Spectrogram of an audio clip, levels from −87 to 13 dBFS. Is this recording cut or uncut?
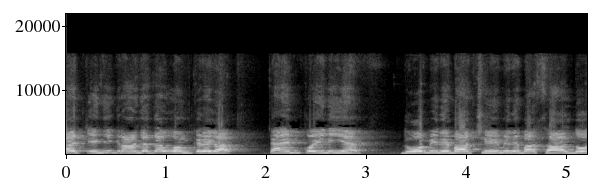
uncut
